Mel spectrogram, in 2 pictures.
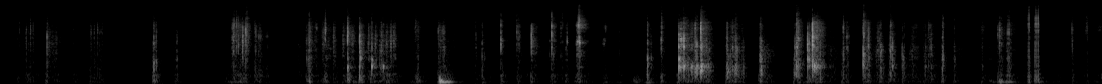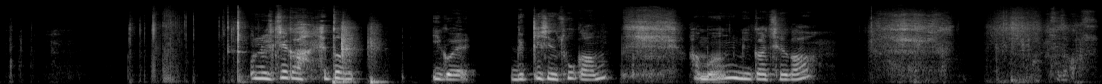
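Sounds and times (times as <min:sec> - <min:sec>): small objects clicking and rustling: 0:00.1 - 0:11.4.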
